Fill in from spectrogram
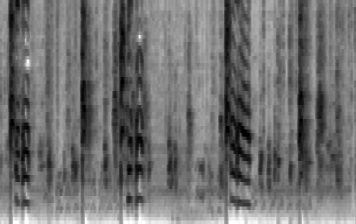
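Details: Pet green-cheeked parakeets kept at a hand-tame bird shop in Fukuoka, Japan, calling: harsh, raspy squawks with stacked harmonics, loud bursts near the start, around two seconds and at three and a half seconds, with sharp clicks and softer chatter between.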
